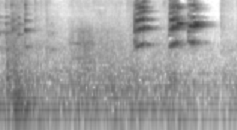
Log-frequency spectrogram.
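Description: Albino and red-headed opaline lovebirds in a shop, giving a few short, bright chirps in bursts near the end, with a faint noisy background and a soft thump at the start.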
